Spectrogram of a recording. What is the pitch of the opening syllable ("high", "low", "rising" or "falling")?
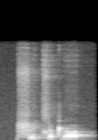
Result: high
